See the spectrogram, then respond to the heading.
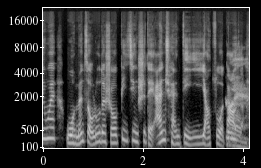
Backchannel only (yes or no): yes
